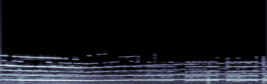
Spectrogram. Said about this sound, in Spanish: Se transmitían órdenes terminantes de localizar el camión blindado. Los carros patrulla se lanzaban por toda la ciudad haciendo ulular sus sirenas.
